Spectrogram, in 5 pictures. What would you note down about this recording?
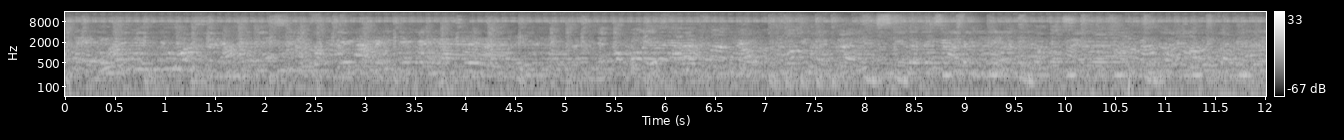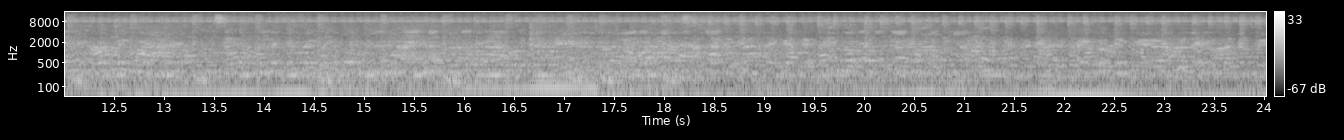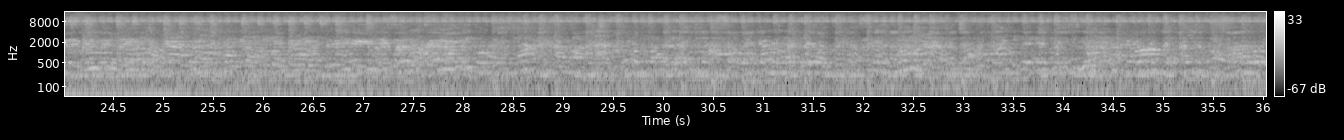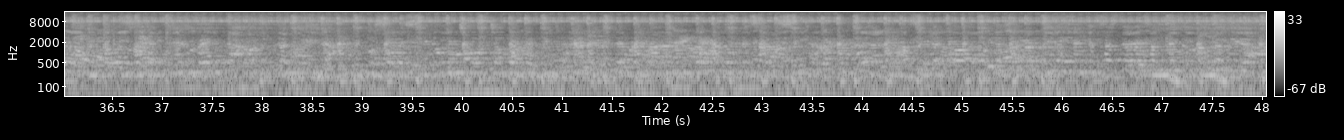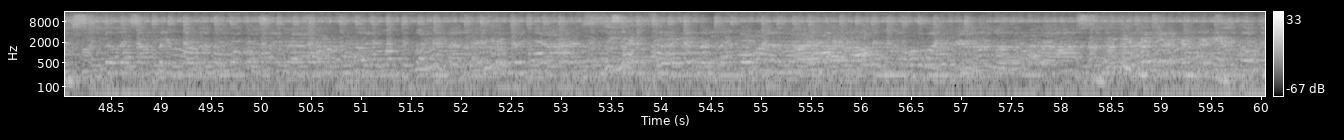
one minute for this corner: Vetrinjska ulica and Tkalski prehod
